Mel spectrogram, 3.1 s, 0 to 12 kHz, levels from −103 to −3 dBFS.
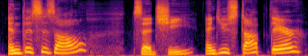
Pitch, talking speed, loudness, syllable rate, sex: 215 Hz, 195 wpm, -19 LUFS, 4.9 syllables/s, male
